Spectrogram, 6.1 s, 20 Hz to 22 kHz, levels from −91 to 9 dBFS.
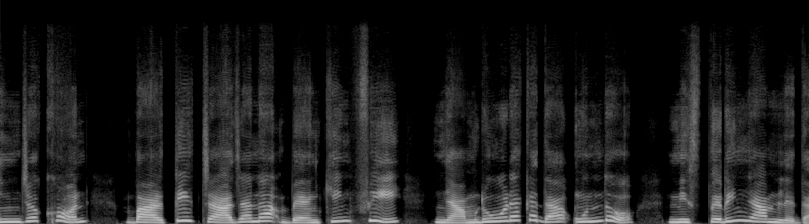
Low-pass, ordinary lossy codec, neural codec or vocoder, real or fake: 19.8 kHz; none; codec, 44.1 kHz, 7.8 kbps, DAC; fake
